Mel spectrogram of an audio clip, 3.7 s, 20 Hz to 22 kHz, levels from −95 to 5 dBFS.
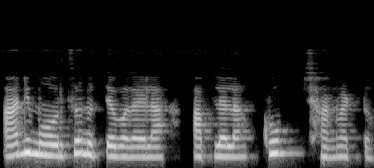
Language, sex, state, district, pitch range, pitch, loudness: Marathi, female, Maharashtra, Dhule, 210-255 Hz, 215 Hz, -17 LUFS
